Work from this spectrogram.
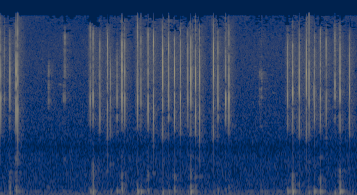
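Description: Long nails tap the dotted plastic shells of a small round white plastic clamshell compact hand mirror held open. Quick, bright clicks with a dull low thump under each come in uneven bursts, with short pauses between them.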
